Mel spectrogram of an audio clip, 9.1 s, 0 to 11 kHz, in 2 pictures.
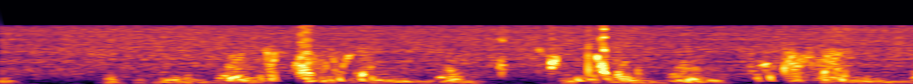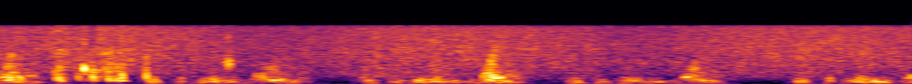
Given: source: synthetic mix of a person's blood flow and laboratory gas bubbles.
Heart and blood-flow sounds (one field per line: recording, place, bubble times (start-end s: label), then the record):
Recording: Doppler ultrasound of blood flow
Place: precordium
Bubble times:
1.27-1.42 s: bubbles
1.45-1.91 s: bubbles
2.48-2.54 s: bubbles
2.67-3.23 s: bubbles
3.74-4.26 s: bubbles
4.81-5.22 s: bubbles
5.26-5.34 s: bubbles
5.68-5.73 s: bubbles
From the record:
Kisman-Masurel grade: 223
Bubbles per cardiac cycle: several, 3 to 8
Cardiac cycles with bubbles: 10 to 50%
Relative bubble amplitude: loud (0.450 to 0.775)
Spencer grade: 2 (many but less than half of the cardiac periods contain bubble signals, singularly or in groups)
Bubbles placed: only in the low amplitude regions of the cardiac cycle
